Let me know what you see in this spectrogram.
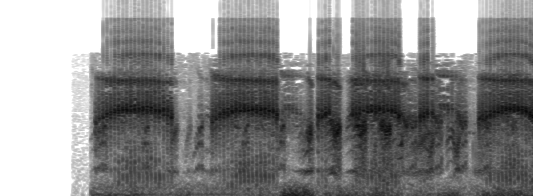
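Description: A squirrel chattering: rapid pulsed calls in about five bursts of roughly a second each, starting after a second or so of silence.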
